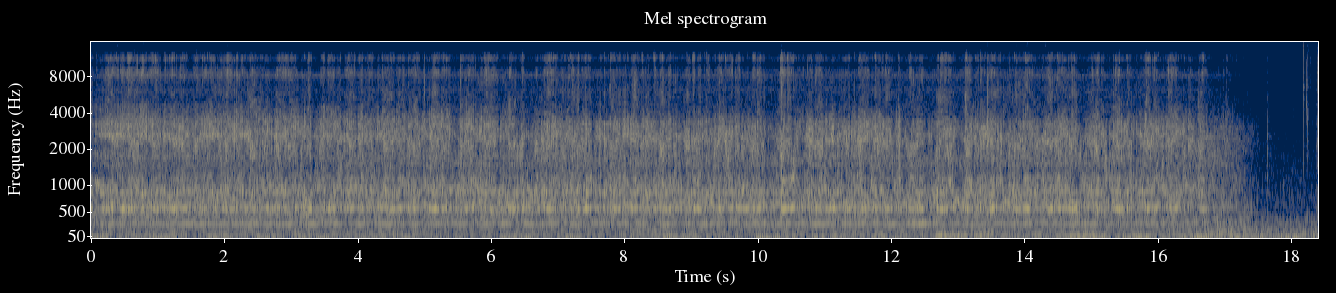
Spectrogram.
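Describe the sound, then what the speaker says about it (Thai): A blender blending a mixture of peanut butter, vanilla and salt: a steady, continuous whirring drone that runs for most of the clip and then cuts off near the end, with no talking. "เราจะปั่นส่วนผสมทุกอย่างให้เข้ากันเลยค่ะ"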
